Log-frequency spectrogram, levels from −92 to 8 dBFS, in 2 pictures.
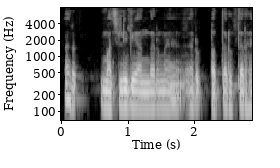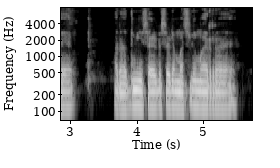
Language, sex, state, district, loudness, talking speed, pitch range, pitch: Hindi, male, Jharkhand, Sahebganj, -17 LUFS, 165 wpm, 115-125 Hz, 115 Hz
